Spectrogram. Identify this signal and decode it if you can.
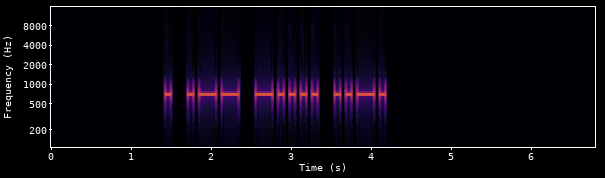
Morse code, heard as a keyed tone, about 17 wpm, 700 Hz. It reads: EW6F
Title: DXCC-100 Call Signs - 4 Characters - Repeated 2x - 17wpm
